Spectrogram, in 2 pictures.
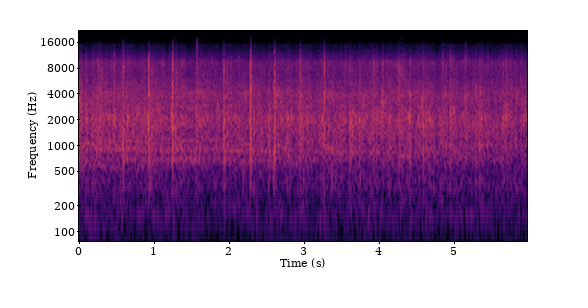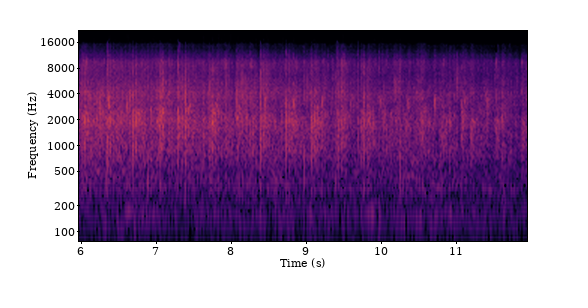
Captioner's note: cheers and applause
